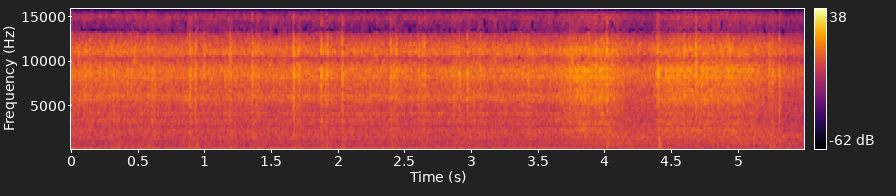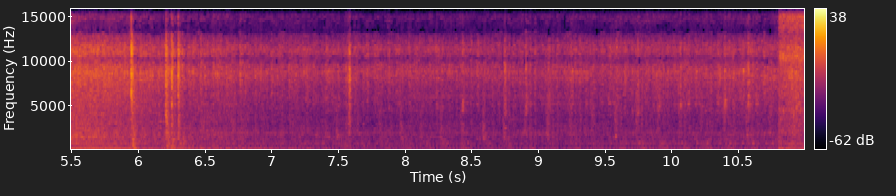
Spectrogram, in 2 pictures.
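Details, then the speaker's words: 1979 Chevy C-10 half-ton pickup with inline six, left sitting 8 years in a tow lot, on first restart: a deep, lumpy idle with a cylinder dropping in and out and rpm sagging near stalling; misfire, owner suspects a fouled spark plug. "It seems to have a cylinder that's coming in and out, so I imagine that there's a fouled out spark plug in there somewhere."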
